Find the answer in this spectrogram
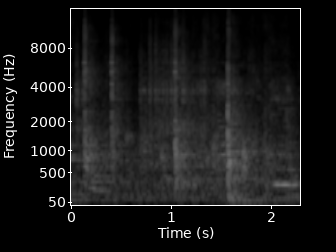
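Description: A few light clicks and knocks, about four in two seconds, as a French bulldog clambers onto a rocking baby bouncer seat and its frame shifts under the dog.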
